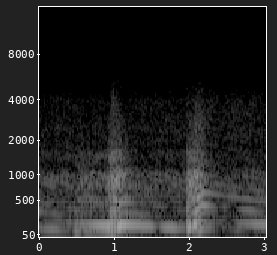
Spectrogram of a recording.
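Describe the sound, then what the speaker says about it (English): A car engine idling in drive is revved hard twice as the throttle is smashed, each burst a loud, rising exhaust roar about a second apart that falls back to a steady idle rumble. "now what I'm gonna do is I'm gonna just smash the throttle. Listen to the exhaust."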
